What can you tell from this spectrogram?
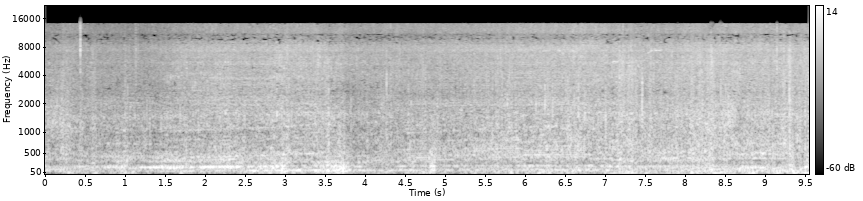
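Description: A touring motorcycle's engine running at a steady road speed, a low hum under a rough rush of wind across the microphone, heard from the rider's seat.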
